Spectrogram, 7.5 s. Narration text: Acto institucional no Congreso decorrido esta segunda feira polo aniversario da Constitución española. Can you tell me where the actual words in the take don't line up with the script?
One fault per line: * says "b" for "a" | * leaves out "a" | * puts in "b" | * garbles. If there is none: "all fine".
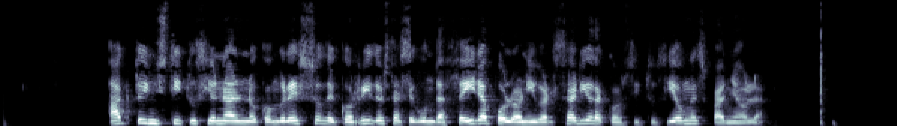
all fine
